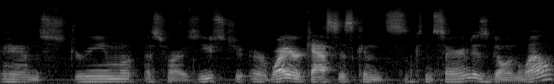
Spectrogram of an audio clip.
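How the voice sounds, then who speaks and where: With a slight Minnesotan accent, a man speaks very slowly in a medium-pitched voice with ordinary pitch variation, and audible room echo surrounds him. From Minnesota, US Midwest. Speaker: live stream host. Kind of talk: casual live stream commentary. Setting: live YouTube broadcast.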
